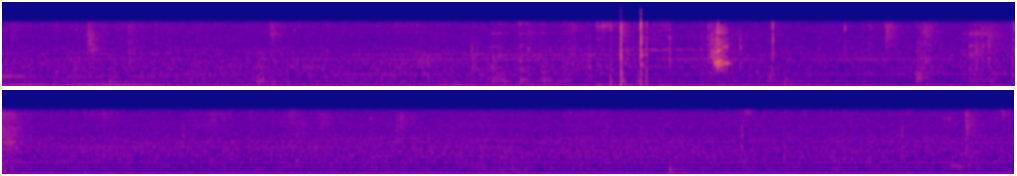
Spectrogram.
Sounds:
inside a small room

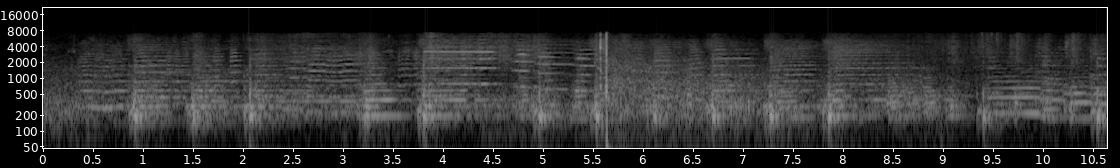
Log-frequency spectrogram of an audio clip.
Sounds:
music

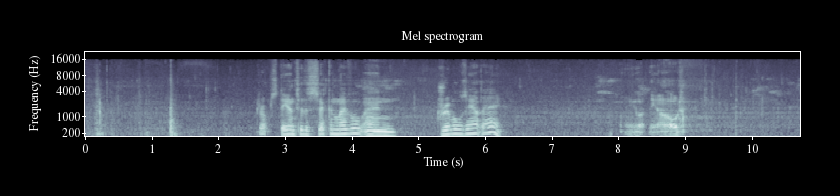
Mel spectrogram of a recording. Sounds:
animal
outside, rural or natural
speech

